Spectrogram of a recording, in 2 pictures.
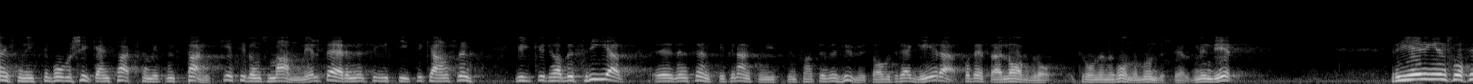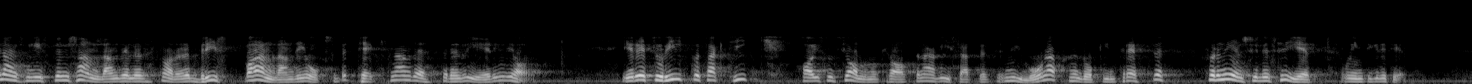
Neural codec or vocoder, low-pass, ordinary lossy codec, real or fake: codec, 16 kHz, 8 kbps, FreqCodec, smaller model; 3.6 kHz; none; fake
